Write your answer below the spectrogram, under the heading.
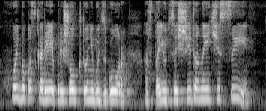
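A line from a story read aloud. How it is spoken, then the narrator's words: Muttering. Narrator (Russian): бормоча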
